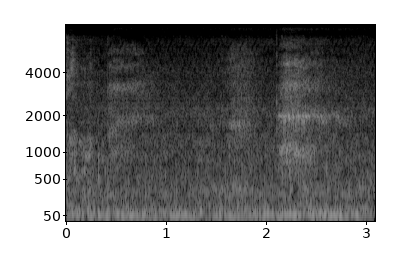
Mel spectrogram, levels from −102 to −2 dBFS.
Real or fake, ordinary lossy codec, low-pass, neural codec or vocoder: fake; none; none; codec, 16 kHz, 16 kbps, FunCodec, trained on Chinese and English, 50 frames a second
